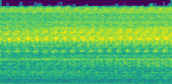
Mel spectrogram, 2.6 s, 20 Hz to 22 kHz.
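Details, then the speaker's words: 2012 Fiat 500, smoking but running, lifters quieting as it warms, valve cover off: fast, light, even ticking over a smooth idle with no knock underneath; ordinary valvetrain noise. "And it really doesn't sound any worse than they normally do. It's just they normally have a cover."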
